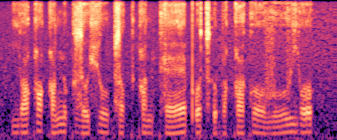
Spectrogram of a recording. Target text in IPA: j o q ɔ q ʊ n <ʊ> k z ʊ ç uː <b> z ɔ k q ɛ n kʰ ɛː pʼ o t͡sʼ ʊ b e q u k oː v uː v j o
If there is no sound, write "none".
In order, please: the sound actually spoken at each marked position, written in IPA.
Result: u, b

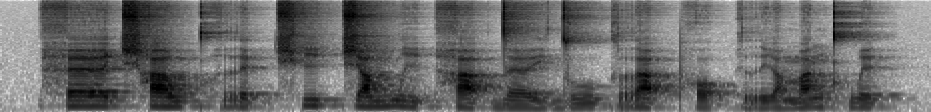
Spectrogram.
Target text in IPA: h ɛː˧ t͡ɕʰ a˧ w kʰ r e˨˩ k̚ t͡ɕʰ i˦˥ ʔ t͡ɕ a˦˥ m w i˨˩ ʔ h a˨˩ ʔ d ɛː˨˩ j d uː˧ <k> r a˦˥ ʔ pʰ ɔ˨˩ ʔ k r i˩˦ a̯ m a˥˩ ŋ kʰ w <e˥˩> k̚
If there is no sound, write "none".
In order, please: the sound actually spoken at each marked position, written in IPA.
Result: k, e˥˩

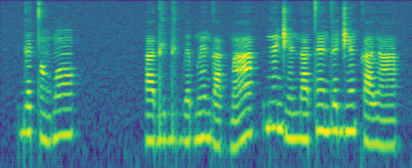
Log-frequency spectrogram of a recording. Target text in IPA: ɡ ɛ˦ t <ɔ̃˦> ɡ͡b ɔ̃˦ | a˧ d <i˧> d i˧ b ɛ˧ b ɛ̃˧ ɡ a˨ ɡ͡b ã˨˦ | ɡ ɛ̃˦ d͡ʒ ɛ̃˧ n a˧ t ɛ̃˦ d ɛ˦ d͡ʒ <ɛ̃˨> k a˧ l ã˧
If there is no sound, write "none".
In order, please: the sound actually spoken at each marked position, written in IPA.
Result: ɔ̃˧, i˧, ɛ̃˦

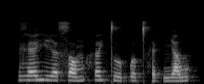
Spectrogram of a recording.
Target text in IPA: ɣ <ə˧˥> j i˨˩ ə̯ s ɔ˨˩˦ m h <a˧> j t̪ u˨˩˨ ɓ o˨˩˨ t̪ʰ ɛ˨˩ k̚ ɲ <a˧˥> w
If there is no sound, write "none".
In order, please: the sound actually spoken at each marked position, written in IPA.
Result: ɛ˧˥, ə˧, a˧˥

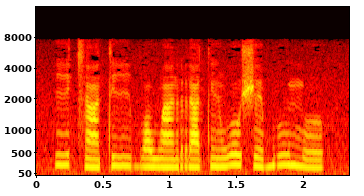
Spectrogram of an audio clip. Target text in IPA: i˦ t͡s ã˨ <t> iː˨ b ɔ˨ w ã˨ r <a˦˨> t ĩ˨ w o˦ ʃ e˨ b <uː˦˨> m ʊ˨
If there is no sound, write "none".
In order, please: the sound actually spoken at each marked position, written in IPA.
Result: t, a˨, uː˦

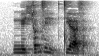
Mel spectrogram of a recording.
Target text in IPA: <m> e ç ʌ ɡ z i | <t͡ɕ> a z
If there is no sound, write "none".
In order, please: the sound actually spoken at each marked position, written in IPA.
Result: ŋ, tʲ

